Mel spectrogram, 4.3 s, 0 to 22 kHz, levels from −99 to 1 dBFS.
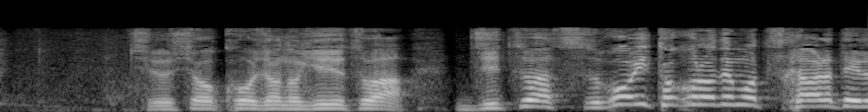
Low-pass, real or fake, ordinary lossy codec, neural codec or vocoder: none; real; none; none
